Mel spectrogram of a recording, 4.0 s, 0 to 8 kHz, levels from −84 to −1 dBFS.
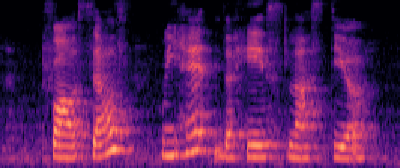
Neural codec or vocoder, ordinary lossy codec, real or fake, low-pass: codec, 16 kHz, 8 kbps, FreqCodec, larger model; none; fake; none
